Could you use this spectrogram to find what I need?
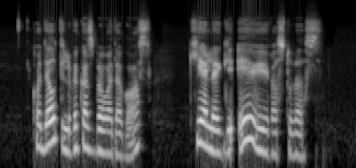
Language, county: Lithuanian, Klaipėda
